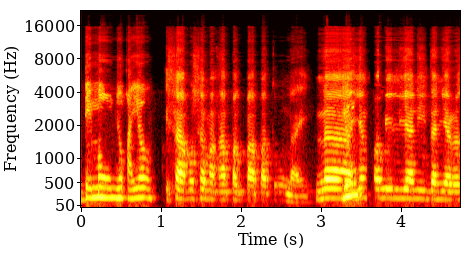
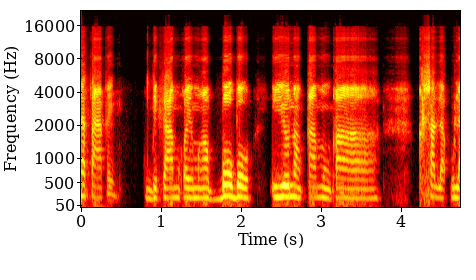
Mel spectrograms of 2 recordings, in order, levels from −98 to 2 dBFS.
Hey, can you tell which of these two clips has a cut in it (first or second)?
first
